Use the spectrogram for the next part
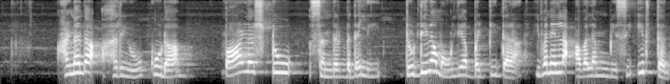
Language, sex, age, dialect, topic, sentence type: Kannada, female, 18-24, Coastal/Dakshin, banking, statement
